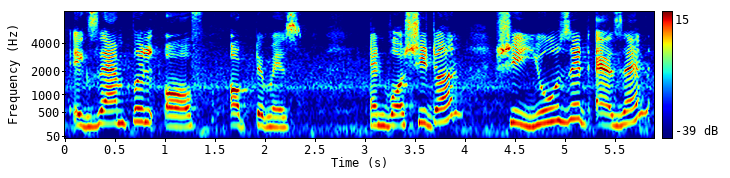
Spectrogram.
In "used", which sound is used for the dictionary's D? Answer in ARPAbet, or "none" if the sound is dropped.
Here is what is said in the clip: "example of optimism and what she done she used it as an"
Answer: none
